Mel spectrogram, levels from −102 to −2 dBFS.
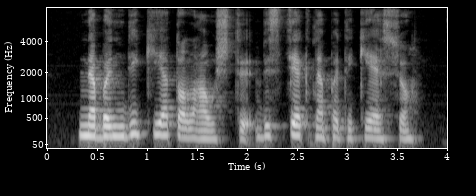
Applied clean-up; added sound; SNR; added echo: none; none; none; none.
